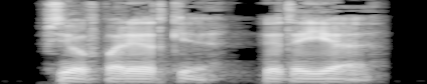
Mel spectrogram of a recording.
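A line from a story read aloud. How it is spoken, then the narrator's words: Quiet, calm. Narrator (Russian): тихо сказал капитан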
